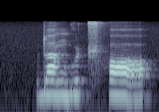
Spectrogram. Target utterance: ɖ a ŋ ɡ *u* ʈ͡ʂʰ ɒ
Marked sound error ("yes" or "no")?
no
